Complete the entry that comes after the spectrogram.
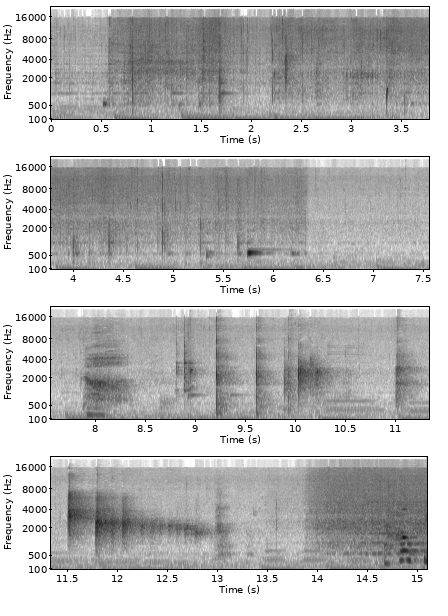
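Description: Garlic and Calabrian chili pepper paste fry in olive oil with a steady close sizzle, broken by stirring scrapes and clinks and a louder burst of crackling as more goes into the pan.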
